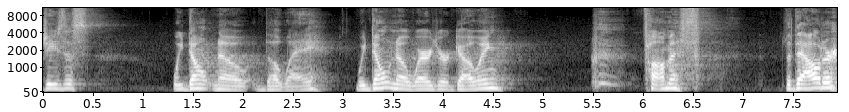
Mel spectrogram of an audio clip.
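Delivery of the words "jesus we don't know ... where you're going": put-on sarcastic, dry, deadpan delivery. Telling how a disciple answered Jesus, retelling a sarcastic, dry reply. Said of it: "most sarcastic, dry friends looks at him and goes".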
